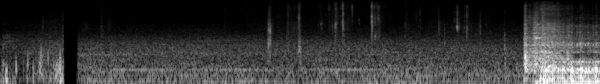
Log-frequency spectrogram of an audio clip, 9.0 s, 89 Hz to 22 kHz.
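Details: 2007 Polaris 600 HO LX Cleanfire snowmobile, before tear-down: light two-stroke idle with a few small pops, then a sharp rise in revs near the end; engine runs and revs freely, normal.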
